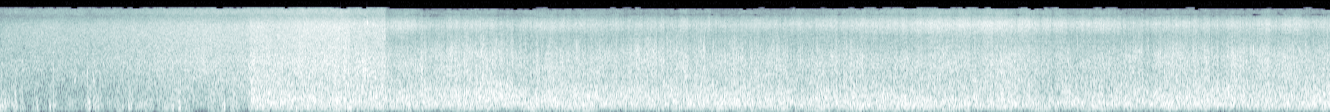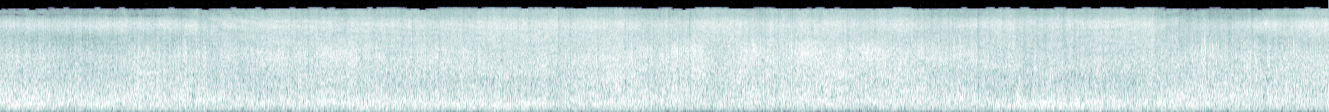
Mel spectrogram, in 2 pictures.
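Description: Ocean surf breaking and washing onto a sandy beach, mixed with wind buffeting the microphone. The noise is steady, a little quieter for about the first two seconds.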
